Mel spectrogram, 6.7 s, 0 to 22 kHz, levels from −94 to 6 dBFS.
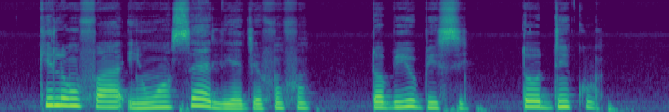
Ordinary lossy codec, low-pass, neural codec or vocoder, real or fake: none; none; none; real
